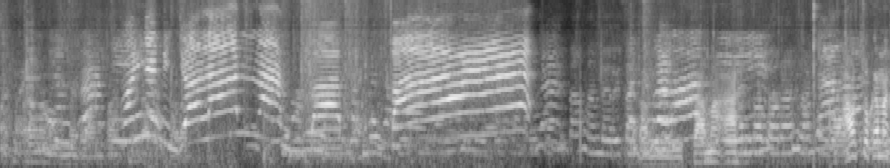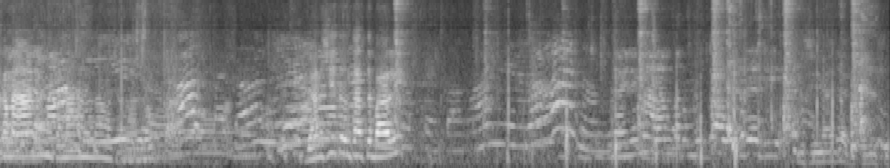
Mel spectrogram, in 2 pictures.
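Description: Young children talk and call out excitedly nearby.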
